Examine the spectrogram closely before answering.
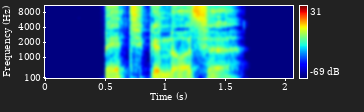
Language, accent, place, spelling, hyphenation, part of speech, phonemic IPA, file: German, Germany, Berlin, Bettgenosse, Bett‧ge‧nos‧se, noun, /ˈbɛtɡəˌnɔsə/, De-Bettgenosse.ogg
- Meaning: bedfellow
